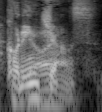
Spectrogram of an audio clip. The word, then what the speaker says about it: Corinthians: Spelade i Fiorentina, framförallt känd för sin tid i Corinthians. Där han var det var ett riktigt dåligt uttal. Corinthians kanske? – Corinthians. Jag vet, jag vet, portugisiska, ja.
